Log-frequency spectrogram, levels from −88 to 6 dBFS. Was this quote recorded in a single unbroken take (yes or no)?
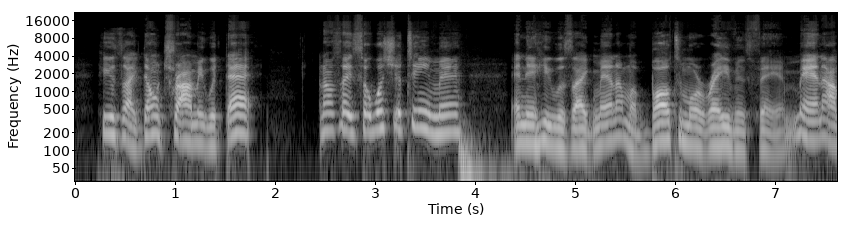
yes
